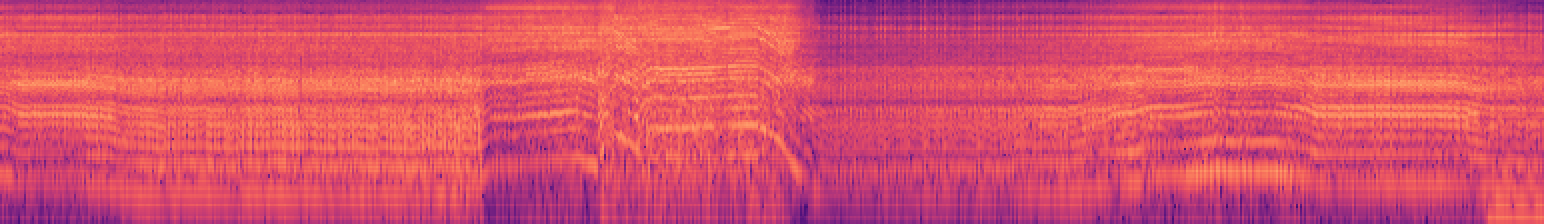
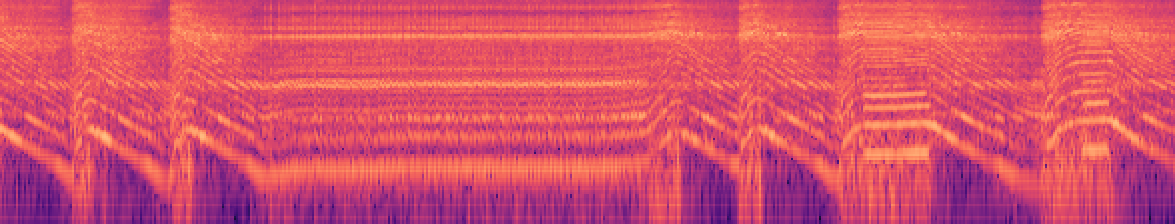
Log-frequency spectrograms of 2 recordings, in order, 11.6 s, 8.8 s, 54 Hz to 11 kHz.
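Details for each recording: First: 1/8 nitro buggy engine, fuel line pinched at idle to check low-end needle: high buzzy note rises for about a second then sags as it leans out; bottom-end mixture set correctly, normal idle. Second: 1/8 nitro buggy engine deliberately tuned too lean on the top end: shrill scream climbing fast and holding high, then revs hang and idle runs on because the engine is starved for fuel.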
